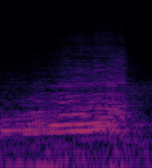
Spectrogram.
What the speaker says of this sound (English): Whenever you hear a loud car being an asshole outside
